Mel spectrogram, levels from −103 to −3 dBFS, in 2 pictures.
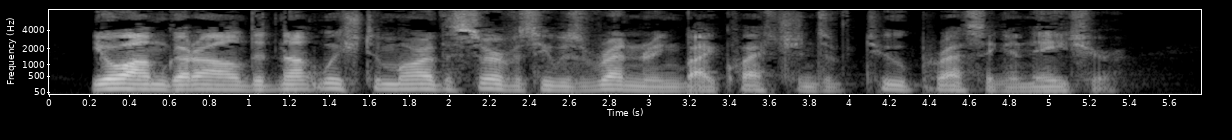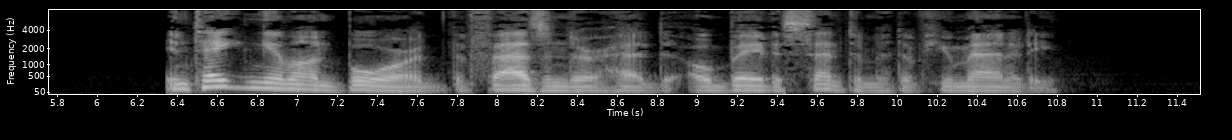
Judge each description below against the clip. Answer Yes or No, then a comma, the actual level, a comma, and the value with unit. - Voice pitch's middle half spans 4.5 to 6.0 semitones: Yes, average, 5.1 semitones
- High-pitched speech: No, low, 105 Hz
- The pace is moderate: Yes, average, 165 wpm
